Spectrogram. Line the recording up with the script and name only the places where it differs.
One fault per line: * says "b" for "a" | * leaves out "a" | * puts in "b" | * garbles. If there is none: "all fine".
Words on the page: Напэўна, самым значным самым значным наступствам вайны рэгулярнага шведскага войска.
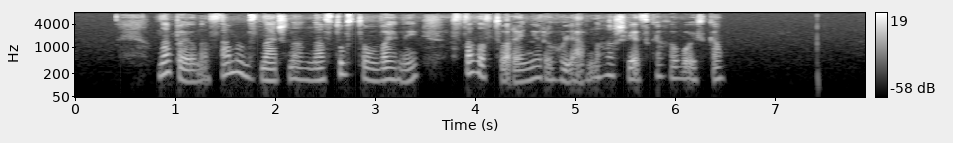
* says "наступствам вайны стала стварэнне" for "самым значным наступствам вайны"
